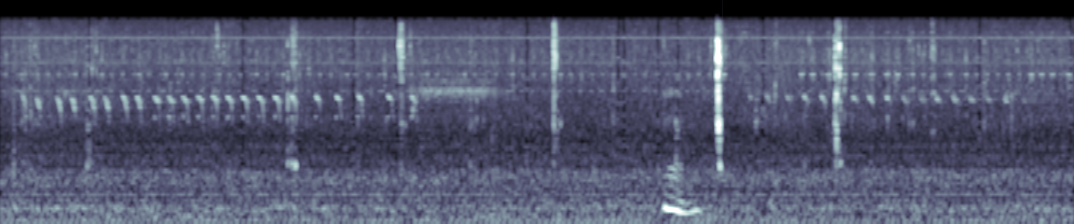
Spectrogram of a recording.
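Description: Steady low hum inside a car cabin while someone chews, with small mouth clicks. About five seconds in comes one short, loud low "mm" that falls in pitch. A faint, rapid high ticking comes and goes.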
